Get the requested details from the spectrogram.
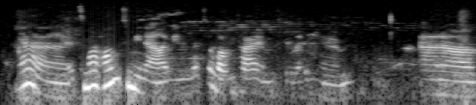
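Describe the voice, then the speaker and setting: Over noticeable background noise, a woman talks at a fairly quick pace with a medium pitch and lively intonation. Her loudness swings widely. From Australia. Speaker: model and actress. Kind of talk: casual chat.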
